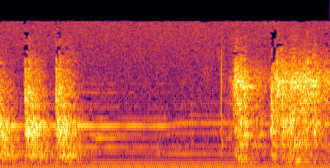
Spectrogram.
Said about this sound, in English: And dusk was beginning to fall when, exhausted, famished, and dirty from the road, I knocked on the door of the Adams house.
